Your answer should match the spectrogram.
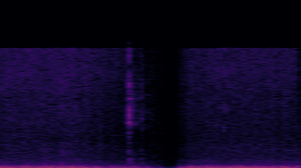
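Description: Near silence: faint room tone with a single faint click about a second in.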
